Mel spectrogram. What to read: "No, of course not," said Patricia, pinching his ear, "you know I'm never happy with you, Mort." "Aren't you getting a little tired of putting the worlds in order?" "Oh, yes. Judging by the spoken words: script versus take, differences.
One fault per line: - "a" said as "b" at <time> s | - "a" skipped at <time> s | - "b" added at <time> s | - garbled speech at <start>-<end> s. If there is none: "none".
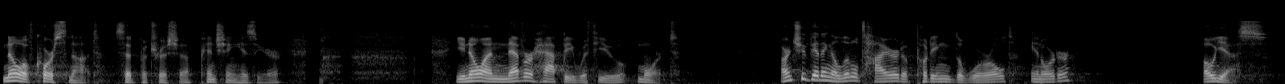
- "worlds" said as "world" at 9.6 s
